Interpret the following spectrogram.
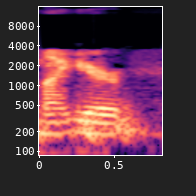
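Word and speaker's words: Meir: days had the uh Myer kaganovich pack uh my ear I should pronounce it as in Golden my ear uh kaganovich that was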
